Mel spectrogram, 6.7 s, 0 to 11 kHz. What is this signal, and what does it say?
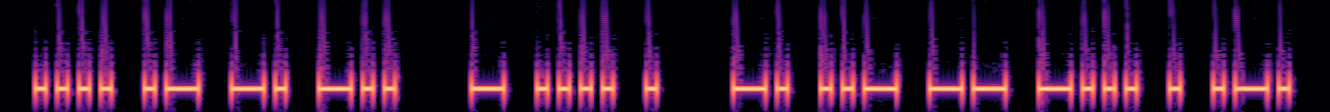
Morse code, heard as a keyed tone, about 22 wpm, 700 Hz. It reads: HAND THE NUMBER
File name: practice / 22wpm / Sets of 8 Words - 22wpm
